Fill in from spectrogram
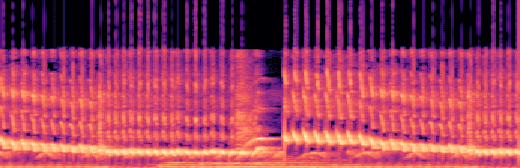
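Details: White-rumped shama lure song (pancingan) meant to get other shamas singing: rapid pulsed trills sliding down from high to mid pitch, each lasting about a second, with a short break midway and a steady low hum beneath.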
